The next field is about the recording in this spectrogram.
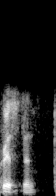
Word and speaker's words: Kristen: Um, I I I remember thinking like I had a bigger issue with uh, Kristen Stewart or Kirsten Stewart, uh, however you pronounce her name, Kristen.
